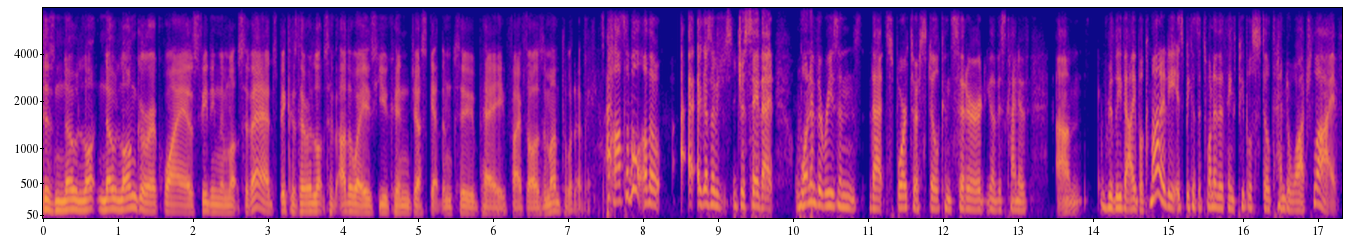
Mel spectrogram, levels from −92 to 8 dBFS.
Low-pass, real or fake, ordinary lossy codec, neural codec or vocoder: 7.2 kHz; real; Opus, 16 kbps; none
